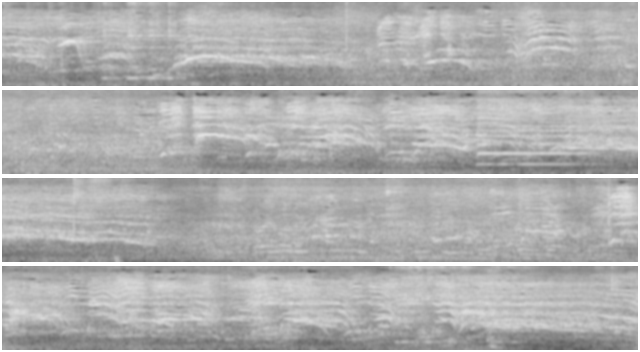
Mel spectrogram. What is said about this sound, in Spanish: Absolutamente evocador. Niños jugando en la calle. Niños siendo niños sin sensación de peligro, sin amenazas. Niños siendo libres, plenos y felices con el simple hecho de disfrutar de su inocencia, de su energía y del aire en la cara.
